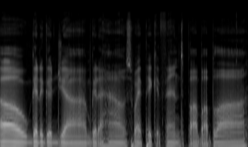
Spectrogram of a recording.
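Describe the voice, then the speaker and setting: A man talks at a moderate pace in a nervous tone, his pitch very deep and low. The recording is very clean, with a silent background. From Anchorage, Alaska. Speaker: amateur podcaster aspiring comedian. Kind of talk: solo casual rambling podcast. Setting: home, recording alone. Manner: monotone, nervous, halting; rambling, unscripted, with fillers.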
